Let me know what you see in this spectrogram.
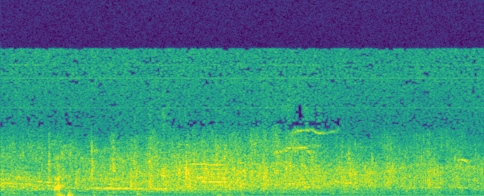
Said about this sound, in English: Hey, wait a minute. Don't clap for him.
